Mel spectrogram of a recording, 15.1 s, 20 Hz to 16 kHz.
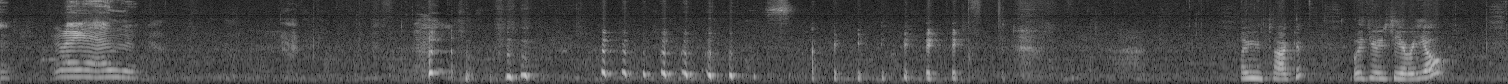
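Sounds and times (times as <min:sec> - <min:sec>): woman laughing: 0:04.1 - 0:05.4, 0:06.0 - 0:10.1.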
